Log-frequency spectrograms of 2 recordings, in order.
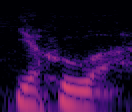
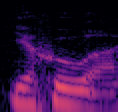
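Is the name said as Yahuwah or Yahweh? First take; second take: Yahuwah; Yahuwah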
